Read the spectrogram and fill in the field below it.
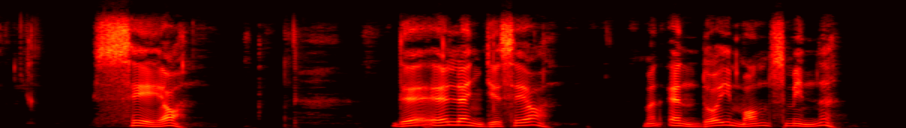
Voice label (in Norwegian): sea, Numedalsmål; Dæ æ lænje sea, men endå i manns minne.; sidan; Adverb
